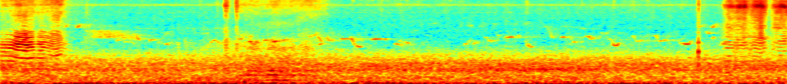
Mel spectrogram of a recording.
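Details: Bumblebees working poppy flowers early in the morning before sunrise, rolling in a pollen bath; a low droning buzz hums under background noise while small birds chirp and twitter higher up.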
